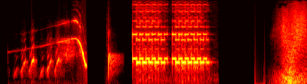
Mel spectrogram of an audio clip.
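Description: Cartoon intro sound effects: a whistle-like slide that rises and then drops sharply, a short plop, then a telephone ringing twice in quick trilling bursts, and a whoosh near the end.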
